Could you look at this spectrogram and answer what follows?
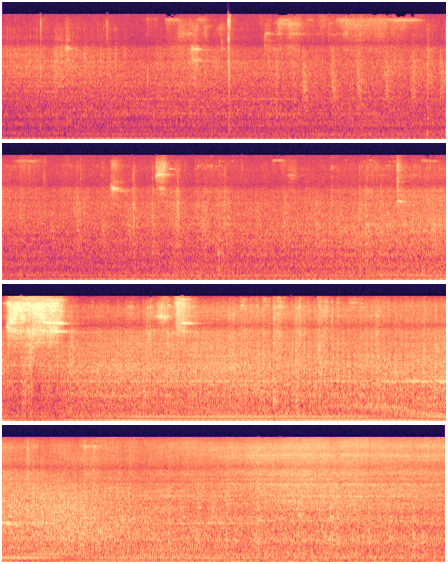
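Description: Diesel locomotive hauling coaches approaches and runs past the platform. Its engine drone grows steadily louder, with a short hiss about halfway. The engine note drops in pitch as it goes by, and then the coaches roll past with wheel noise.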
